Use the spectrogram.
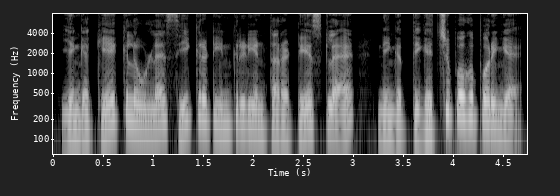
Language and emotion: Tamil, surprised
